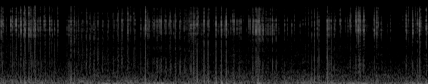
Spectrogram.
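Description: A small hollow pink glossy plastic cupcake-shaped lip balm case with a ribbed base and swirled lid is held in both hands while long nude-polished nails tap and scratch it. The result is a steady stream of quick, bright plastic clicks and scratchy rubbing, like typing, over a low rumble.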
